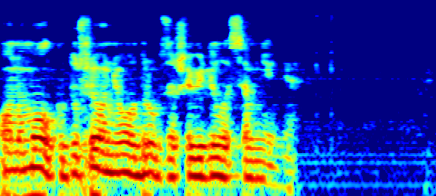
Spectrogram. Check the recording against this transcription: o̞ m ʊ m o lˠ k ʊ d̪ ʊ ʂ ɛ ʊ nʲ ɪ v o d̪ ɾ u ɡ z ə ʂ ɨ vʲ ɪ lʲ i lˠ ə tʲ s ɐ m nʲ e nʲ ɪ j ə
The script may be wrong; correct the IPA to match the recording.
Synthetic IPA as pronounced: o̞ n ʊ m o lˠ k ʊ d̪ ʊ ʂ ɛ ʊ nʲ ɪ v o d̪ ɾ u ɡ z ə ʂ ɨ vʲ ɪ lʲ i lˠ ə sʲ s ɐ m nʲ e nʲ ɪ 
